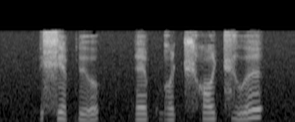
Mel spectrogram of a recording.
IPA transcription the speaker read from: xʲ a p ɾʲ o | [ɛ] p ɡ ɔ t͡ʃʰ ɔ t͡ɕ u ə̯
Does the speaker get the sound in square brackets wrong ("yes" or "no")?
no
